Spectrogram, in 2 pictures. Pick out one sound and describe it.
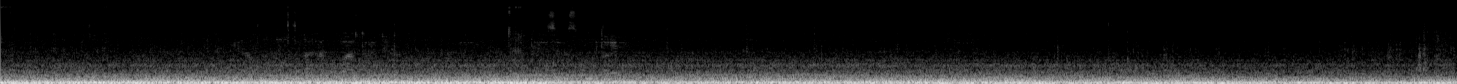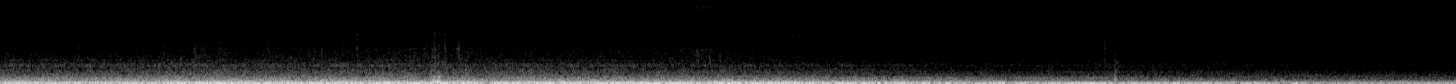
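A car's engine hums steadily as it drives along a road, slowing toward the end.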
